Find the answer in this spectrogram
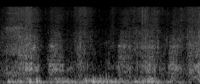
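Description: An animal calling several times in short, irregular calls.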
